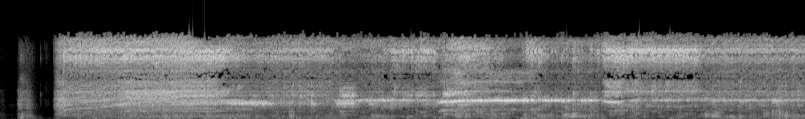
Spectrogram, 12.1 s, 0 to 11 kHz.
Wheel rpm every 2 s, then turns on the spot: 70, 190, 200, 210, 230, 230.
none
